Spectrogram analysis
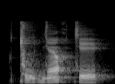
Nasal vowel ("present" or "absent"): present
